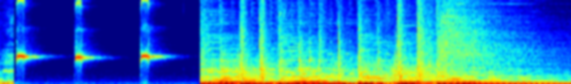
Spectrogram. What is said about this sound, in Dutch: Koen fluit af, denk ik, dus oh. we gaan hem afronden.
